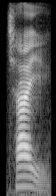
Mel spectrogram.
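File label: "ใช่" Thai, male; 'that's it'; chây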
